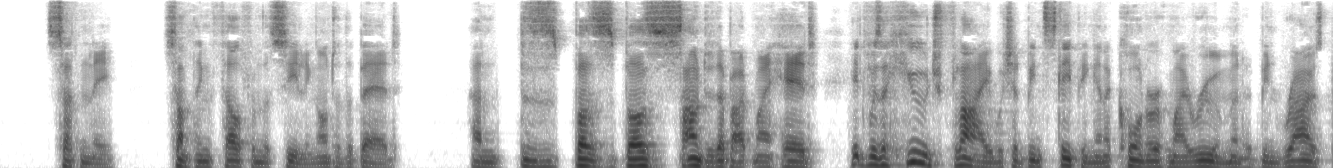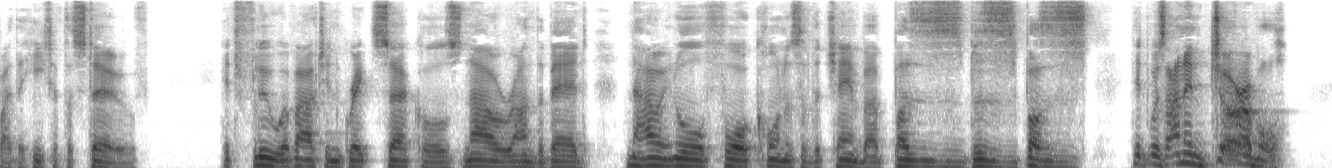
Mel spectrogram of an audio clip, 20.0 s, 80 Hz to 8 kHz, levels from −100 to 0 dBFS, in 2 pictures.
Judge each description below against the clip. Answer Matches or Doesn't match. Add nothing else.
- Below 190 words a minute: Doesn't match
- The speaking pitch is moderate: Doesn't match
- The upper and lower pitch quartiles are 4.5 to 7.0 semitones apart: Doesn't match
